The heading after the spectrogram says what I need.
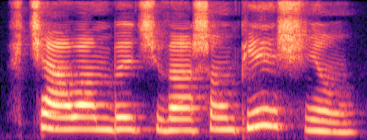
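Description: A woman voicing a gentle young mermaid who pleads softly and slowly in a storybook tale. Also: high-pitched, pitched above the performer's own voice. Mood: pleading.

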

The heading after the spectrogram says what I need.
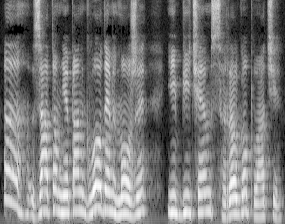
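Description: A woman voicing a patient, mistreated male workhorse in a folk tale, speaking slowly and wearily. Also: a little high, a little mellow. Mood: weary.

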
